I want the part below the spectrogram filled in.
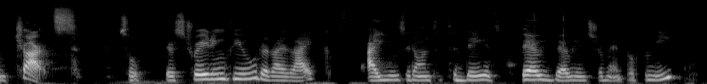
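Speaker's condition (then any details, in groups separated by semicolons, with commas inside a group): No condition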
